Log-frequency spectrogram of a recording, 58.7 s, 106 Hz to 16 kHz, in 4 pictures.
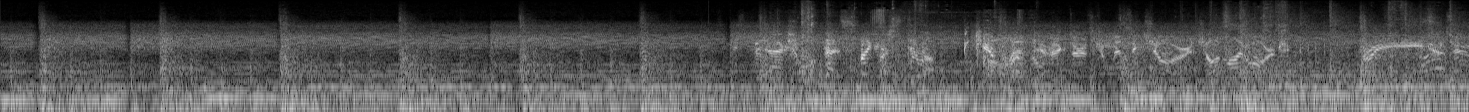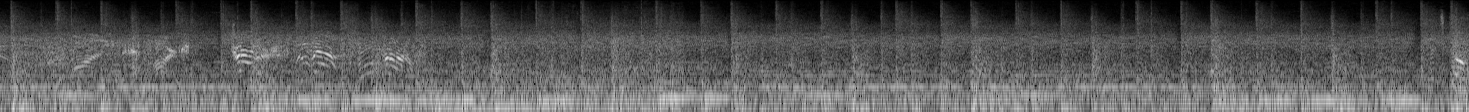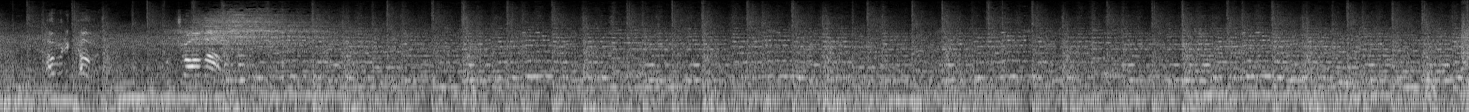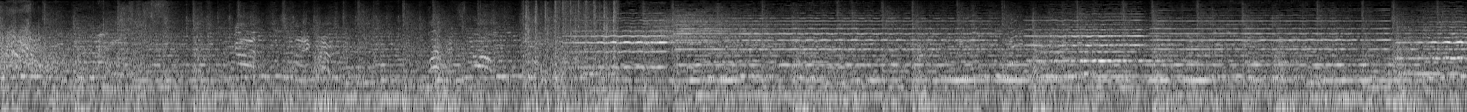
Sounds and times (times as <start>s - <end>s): Music: 0.0s - 58.7s
Speech: 7.4s - 12.9s, 13.6s - 19.0s, 29.0s - 30.4s, 31.0s - 31.7s, 46.4s - 47.5s, 48.3s - 49.1s.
